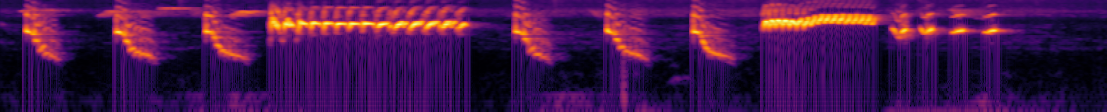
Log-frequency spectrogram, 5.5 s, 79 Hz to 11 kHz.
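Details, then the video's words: Asian pied starling singing, meant as a lure to make a freshly bought, quiet bird start singing: several sharp downward-sweeping whistles, a long buzzy trill, a harsh grating note and a few rapid chirps at the end. "Pancingan 2 Menit jitu !! Jalak Suren Baru Beli Macet Langsung Nyaut Gacor Boangkar Full Isian"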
